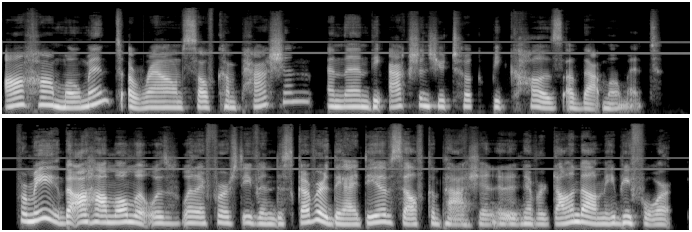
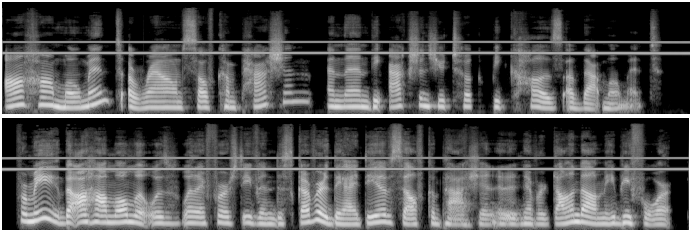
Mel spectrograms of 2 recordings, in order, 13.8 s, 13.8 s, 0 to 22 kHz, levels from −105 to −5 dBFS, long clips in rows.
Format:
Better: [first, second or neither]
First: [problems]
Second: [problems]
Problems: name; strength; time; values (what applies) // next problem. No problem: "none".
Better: first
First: high-pitched whine; faint; throughout; 4 kHz, 25 dB below the speech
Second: high-pitched whine; loud; throughout; 4 kHz, 7 dB below the speech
